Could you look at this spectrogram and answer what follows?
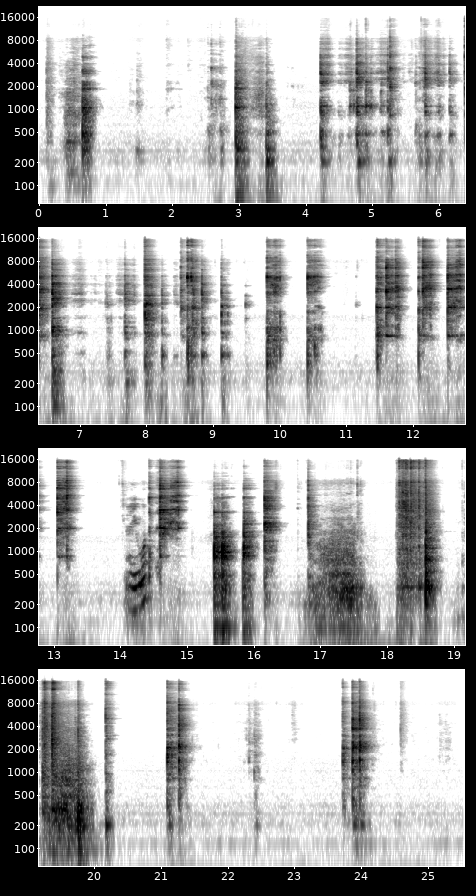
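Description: Metal spoons clinking and scraping against a ceramic bowl and a china plate as a chopped salad is stirred, tipped out and tossed. The clinks are sharp and come irregularly, with a few longer scraping sounds about two-thirds of the way through.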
